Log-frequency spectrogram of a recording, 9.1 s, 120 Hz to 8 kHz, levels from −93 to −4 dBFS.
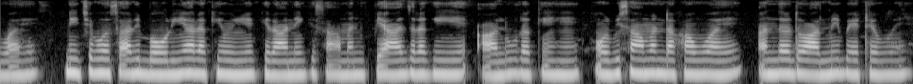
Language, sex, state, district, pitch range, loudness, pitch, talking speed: Hindi, female, Bihar, Lakhisarai, 195-205 Hz, -27 LUFS, 200 Hz, 195 wpm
